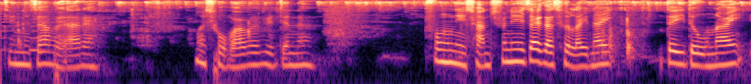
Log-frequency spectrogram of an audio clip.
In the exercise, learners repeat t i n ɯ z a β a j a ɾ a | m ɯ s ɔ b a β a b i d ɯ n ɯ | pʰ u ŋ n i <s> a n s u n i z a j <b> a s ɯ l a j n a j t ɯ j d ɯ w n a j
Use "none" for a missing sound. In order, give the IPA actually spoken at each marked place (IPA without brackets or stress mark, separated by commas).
s, ɡ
